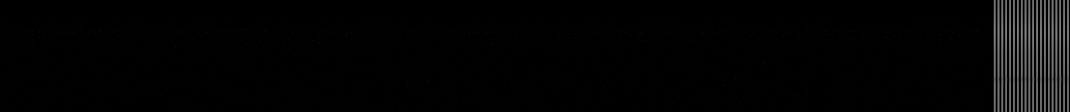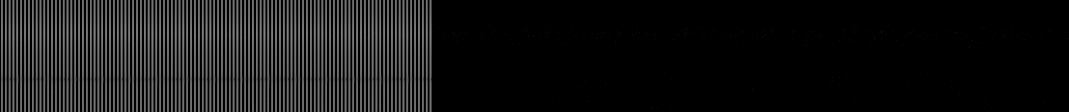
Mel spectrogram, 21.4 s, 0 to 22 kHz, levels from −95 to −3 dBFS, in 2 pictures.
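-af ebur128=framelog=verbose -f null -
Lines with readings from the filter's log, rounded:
Integrated loudness:
  I:         -32.7 LUFS
  Threshold: -42.7 LUFS
Loudness range:
  LRA:         8.9 LU
  Threshold: -54.3 LUFS
  LRA low:   -41.2 LUFS
  LRA high:  -32.3 LUFS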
